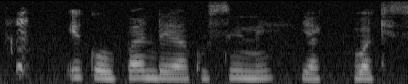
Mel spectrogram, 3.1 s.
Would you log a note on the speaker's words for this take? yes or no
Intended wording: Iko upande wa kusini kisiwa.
yes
